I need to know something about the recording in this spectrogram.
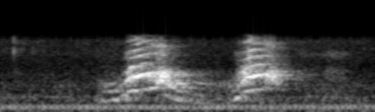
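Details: Max, a beagle puppy at eight weeks, giving two quick high-pitched yaps about half a second apart over a constant low hum.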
